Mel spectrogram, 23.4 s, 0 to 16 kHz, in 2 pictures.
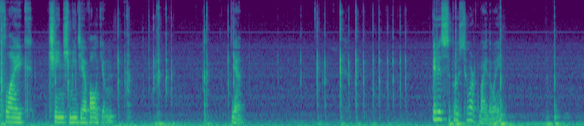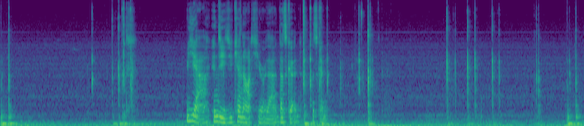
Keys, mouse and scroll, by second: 3.1 super+,, 8.9 space, 9.8 space, 10.8 space, 11.6 space, 14.1 alt+super+m, 17.7 super+m, 18.0 super+,, 23.0 space.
